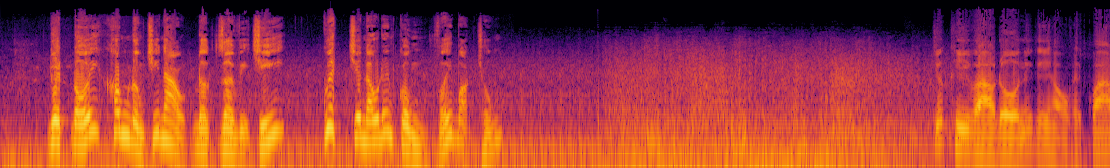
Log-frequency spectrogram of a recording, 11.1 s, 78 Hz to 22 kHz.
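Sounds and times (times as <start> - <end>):
speech: 0.5 - 5.1, 9.3 - 11.0
heavy artillery fire and explosions: 6.0 - 10.6.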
